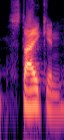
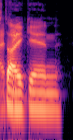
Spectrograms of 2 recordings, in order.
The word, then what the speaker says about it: Steichen: Steichen? – Steichen, yeah. – Steichen.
